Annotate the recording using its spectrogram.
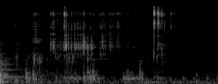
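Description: Light clicks and taps of small carburetor parts being handled on a workbench, the clearest about half a second in and about one and a half seconds in.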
